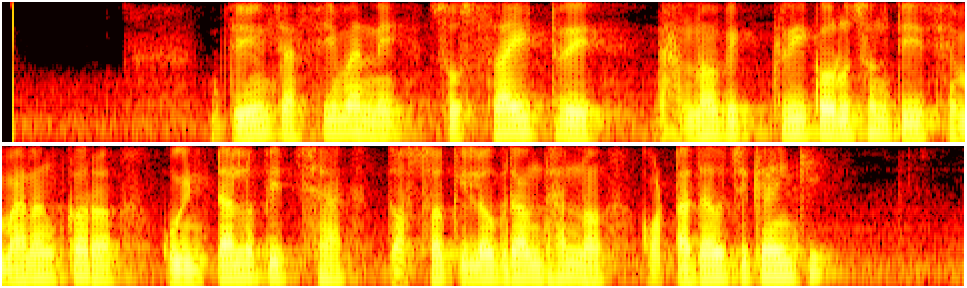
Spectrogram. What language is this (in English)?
Odia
